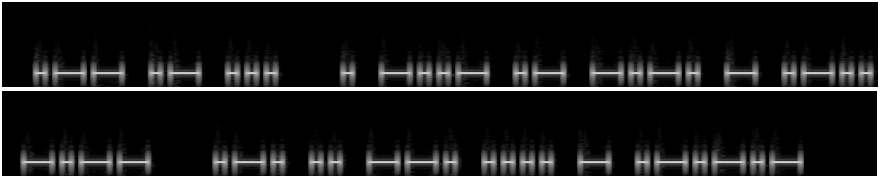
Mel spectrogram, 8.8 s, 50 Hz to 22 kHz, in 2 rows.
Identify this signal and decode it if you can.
Morse code, heard as a keyed tone, about 25 wpm, 700 Hz. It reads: WAS EXACTLY RIGHT.
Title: Sentences from Top 1000 Words - Review Part 6 - 25wpm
